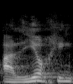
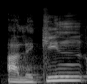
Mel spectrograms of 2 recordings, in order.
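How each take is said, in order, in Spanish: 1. El nombre se dice más cerca del ruso. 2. El nombre se dice a la manera habitual en español.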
